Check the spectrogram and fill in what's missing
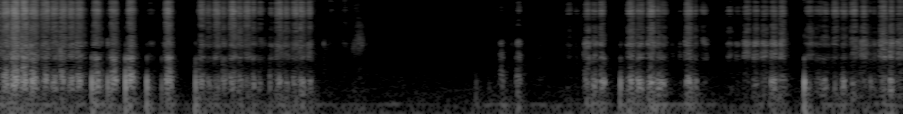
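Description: A wooden graphite pencil tip is dragged across a flat sheet of drawing paper bearing a pencil sketch, in repeated short drawing strokes. The strokes make bursts of bright, dry scratching, then fall nearly silent for about two and a half seconds, apart from a few faint scrapes. The scratching then resumes in quick, uneven strokes.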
